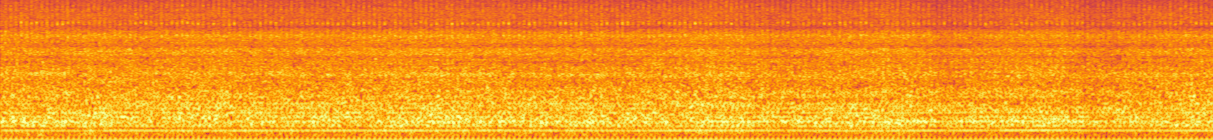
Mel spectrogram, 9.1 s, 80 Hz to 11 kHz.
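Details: Murray 20-inch 3.75 hp mulching push mower, long dormant with a stuck-open intake valve that was freed, after an oil change with Seafoam, new air filter, primer bulb and pull rope, and the governor vane freed: steady even drone, no surging or misses, much better rpm.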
